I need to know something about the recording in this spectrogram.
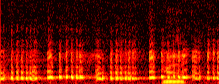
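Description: Recorded sandhill crane unison call played back from a small handheld device: a pair calling together in a run of short, rapidly repeated calls in two different tones. A man's voice starts speaking near the end.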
